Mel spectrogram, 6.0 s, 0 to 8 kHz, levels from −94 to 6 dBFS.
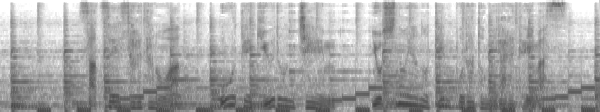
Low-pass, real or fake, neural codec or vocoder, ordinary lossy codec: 7.2 kHz; real; none; none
